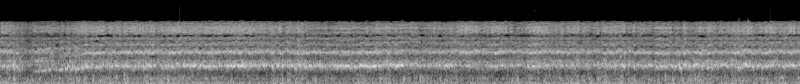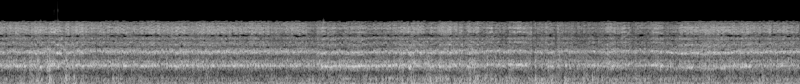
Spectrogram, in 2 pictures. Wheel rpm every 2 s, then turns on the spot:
210, 230, 230, 230, 230, 230, 230, 230.
none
